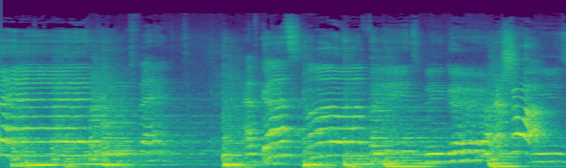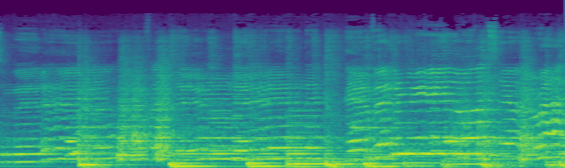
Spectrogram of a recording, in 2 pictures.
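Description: A woman singing a jazzy musical-theatre song over an instrumental backing track with a bass line. She uses filler syllables of the 'tra-la-la, pa-ra-ra' kind where scat phonetics are wanted, a habit her teacher is trying to root out. There is a brief dip about two seconds in and a quick upward vocal slide about six and a half seconds in.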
